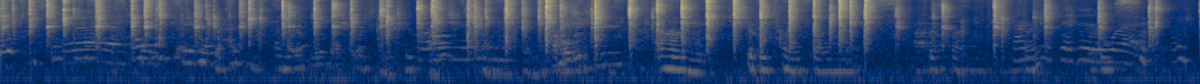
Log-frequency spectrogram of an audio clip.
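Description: Many quick, irregular sharp taps and claps from a group of toddlers and adults, with adult and toddler voices talking and chanting among them.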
